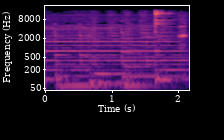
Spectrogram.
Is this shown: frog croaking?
yes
